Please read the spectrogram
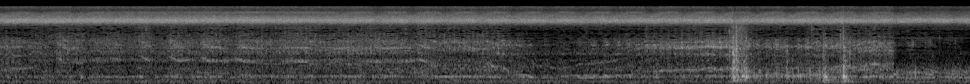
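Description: Traxxas TRX-4 scale RC crawler's electric motor and gears whining, the pitch rising and falling with the throttle as it crawls over rock, with two sharp knocks near the end. A steady high-pitched hiss runs underneath.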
